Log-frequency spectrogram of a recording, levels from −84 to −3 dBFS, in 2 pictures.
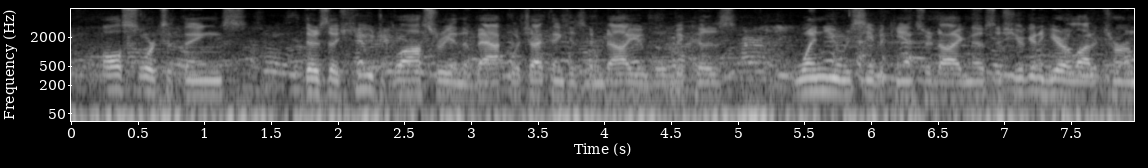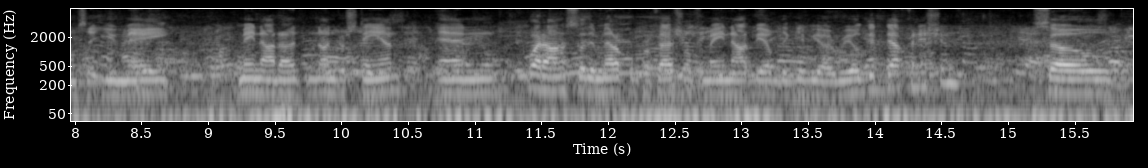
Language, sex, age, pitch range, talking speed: English, male, 40-59, 120-135 Hz, 205 wpm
